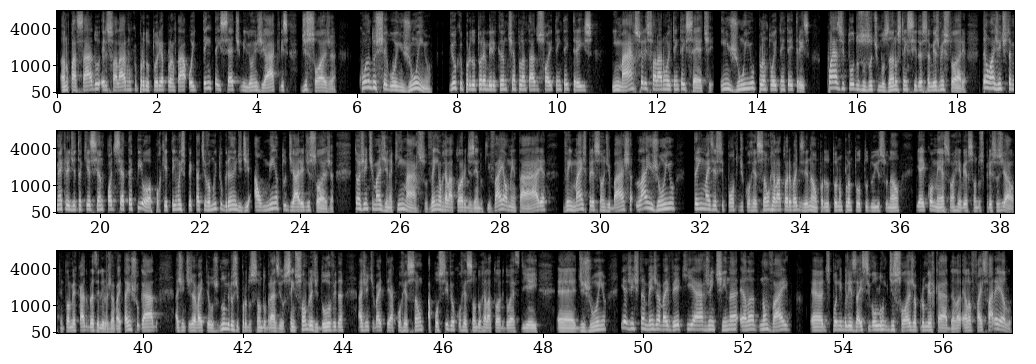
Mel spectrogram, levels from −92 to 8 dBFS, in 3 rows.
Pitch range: 120-155 Hz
